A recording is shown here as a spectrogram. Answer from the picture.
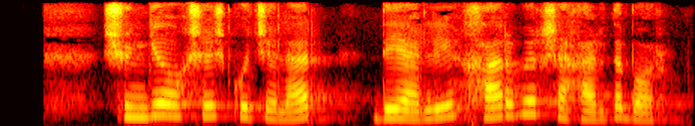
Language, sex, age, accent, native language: Uzbek, female, under 19, Toshkent shahri, Uzbek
